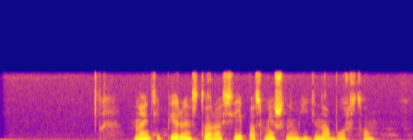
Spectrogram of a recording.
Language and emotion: Russian, neutral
